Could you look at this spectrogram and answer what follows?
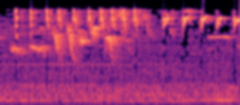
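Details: Male kinoy singing, recorded as a training song for other birds: a dense, busy run of high chirps and short whistles, with rapid downward-sweeping notes and a few steady whistled tones near the end.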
